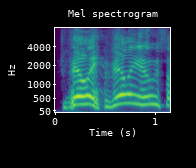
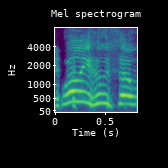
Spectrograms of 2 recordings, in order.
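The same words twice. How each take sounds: First: "Billy" said with a V, as Villy, pitched high. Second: "Willie" said with a plain W, pitched high. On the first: Host insisting on his name for Husso, "Billy" pronounced Villy. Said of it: "I call him Billy". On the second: Host naming the unwanted twin, "Willie" pronounced with a W. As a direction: say "Willie Husso" with W as in will, not V. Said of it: "we don't want". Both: Shown as a demonstration.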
